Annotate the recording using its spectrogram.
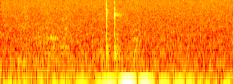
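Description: A couple of quiet computer mouse clicks about a second in, over faint room noise.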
